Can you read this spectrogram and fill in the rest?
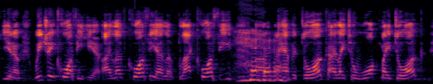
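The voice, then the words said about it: New York accent. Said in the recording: “That is an expert New York accent.”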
